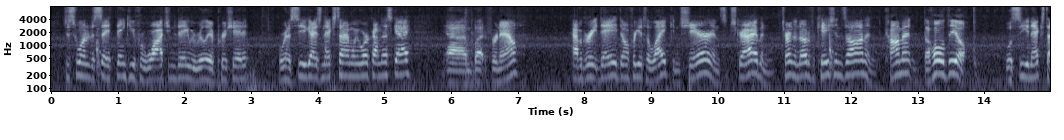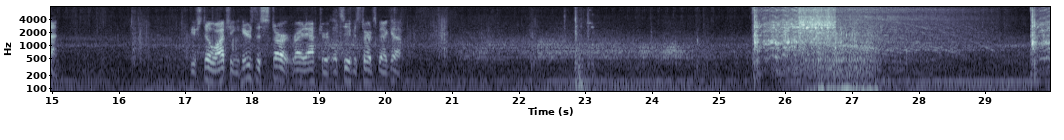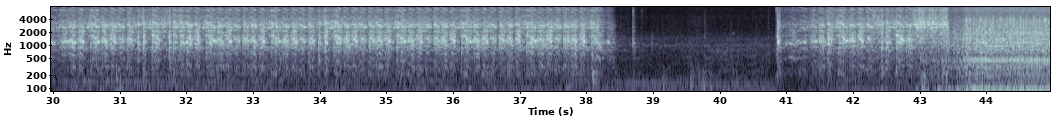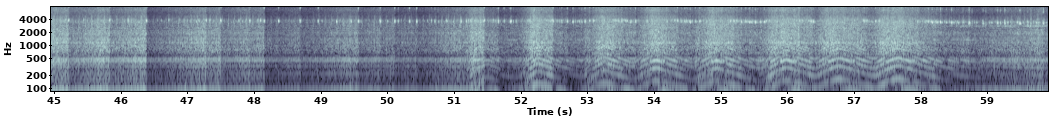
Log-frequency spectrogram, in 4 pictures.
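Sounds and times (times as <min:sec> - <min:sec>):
engine running: 0:15.2 - 0:39.4, 0:40.2 - 0:59.9
engine starter cranking: 0:25.5 - 0:28.9, 0:29.6 - 0:38.5, 0:40.8 - 0:59.9.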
